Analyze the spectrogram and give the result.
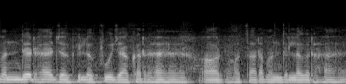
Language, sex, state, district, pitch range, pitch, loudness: Hindi, male, Haryana, Jhajjar, 105-110 Hz, 105 Hz, -18 LUFS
